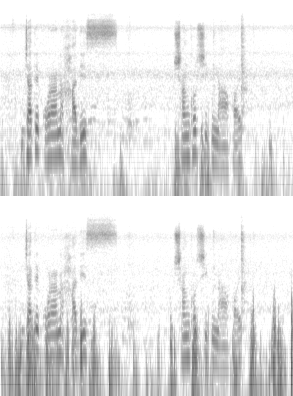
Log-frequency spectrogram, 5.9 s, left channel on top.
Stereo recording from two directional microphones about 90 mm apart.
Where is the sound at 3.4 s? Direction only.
25° right (ahead or behind).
